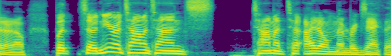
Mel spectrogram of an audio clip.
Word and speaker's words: Automata: They're like, "Thank you for playing Nier," and it's like Automata.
